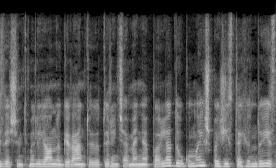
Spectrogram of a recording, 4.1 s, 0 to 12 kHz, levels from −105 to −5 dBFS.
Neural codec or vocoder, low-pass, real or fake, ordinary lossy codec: codec, 44.1 kHz, 7.8 kbps, Pupu-Codec; 10.8 kHz; fake; AAC, 64 kbps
